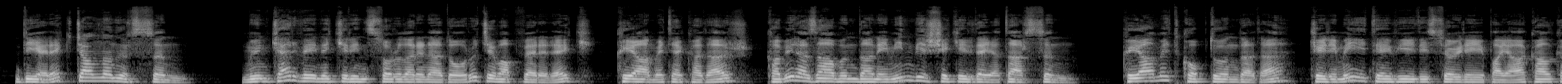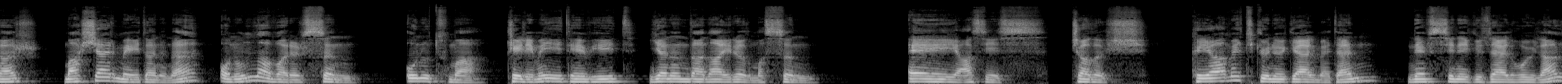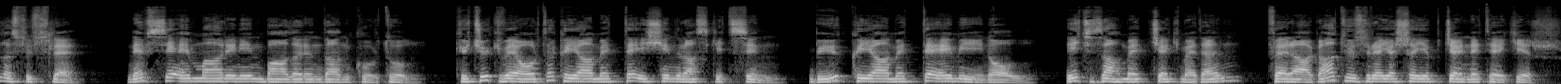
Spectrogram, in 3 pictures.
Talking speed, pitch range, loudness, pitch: 85 wpm, 115-135 Hz, -19 LUFS, 125 Hz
